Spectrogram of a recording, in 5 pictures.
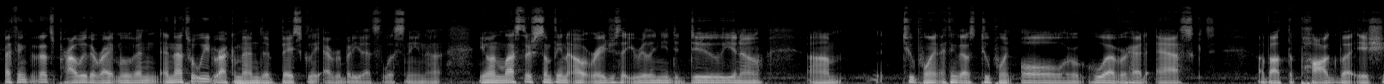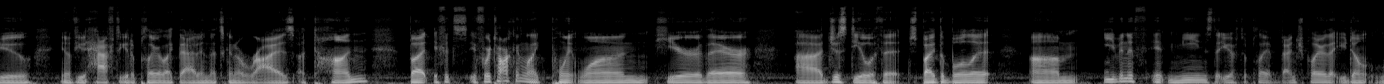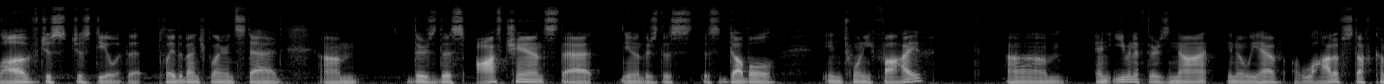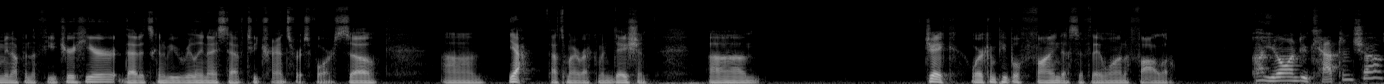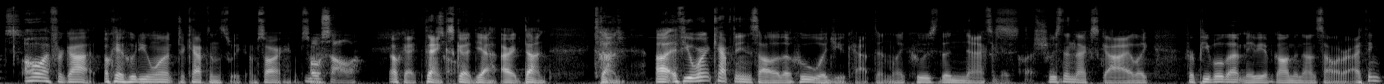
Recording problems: none

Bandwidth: 15.5 kHz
